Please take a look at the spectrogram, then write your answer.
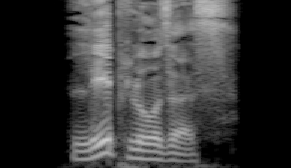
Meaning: strong/mixed nominative/accusative neuter singular of leblos
- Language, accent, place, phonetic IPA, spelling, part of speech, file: German, Germany, Berlin, [ˈleːploːzəs], lebloses, adjective, De-lebloses.ogg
